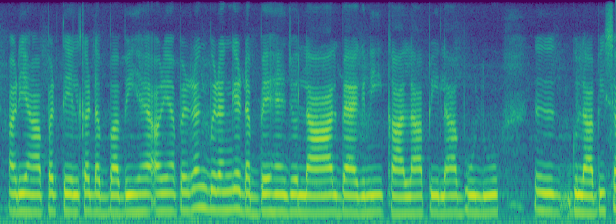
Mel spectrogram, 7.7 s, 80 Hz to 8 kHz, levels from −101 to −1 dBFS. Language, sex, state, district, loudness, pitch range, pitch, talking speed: Hindi, female, Bihar, Araria, -17 LUFS, 180-195 Hz, 185 Hz, 185 wpm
